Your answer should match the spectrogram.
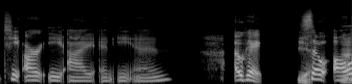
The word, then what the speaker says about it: Treinen: Do you know how to say this name? I don't know, Trinan. Treinen.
